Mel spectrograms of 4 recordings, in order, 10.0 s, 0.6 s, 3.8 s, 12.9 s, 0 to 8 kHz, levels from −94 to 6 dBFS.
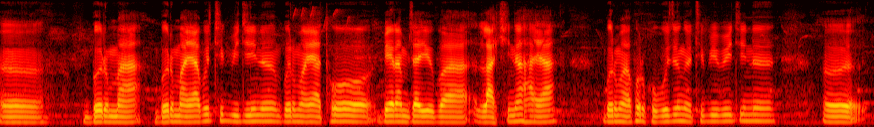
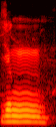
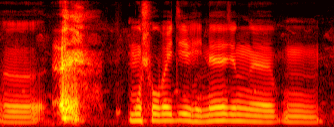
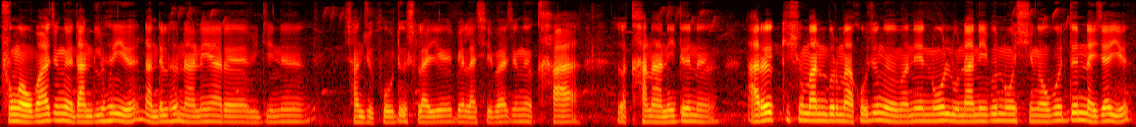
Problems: none marked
